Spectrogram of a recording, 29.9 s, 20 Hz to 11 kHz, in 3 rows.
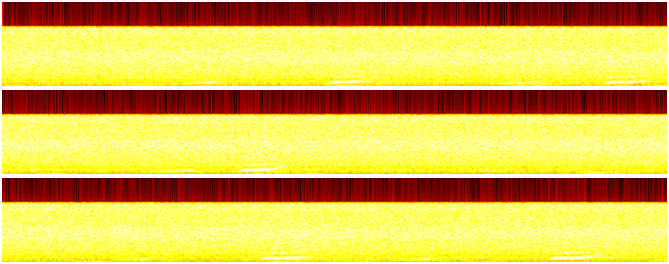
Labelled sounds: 28.4	29.0	humpback whale, 0.80 to 1.4 kHz

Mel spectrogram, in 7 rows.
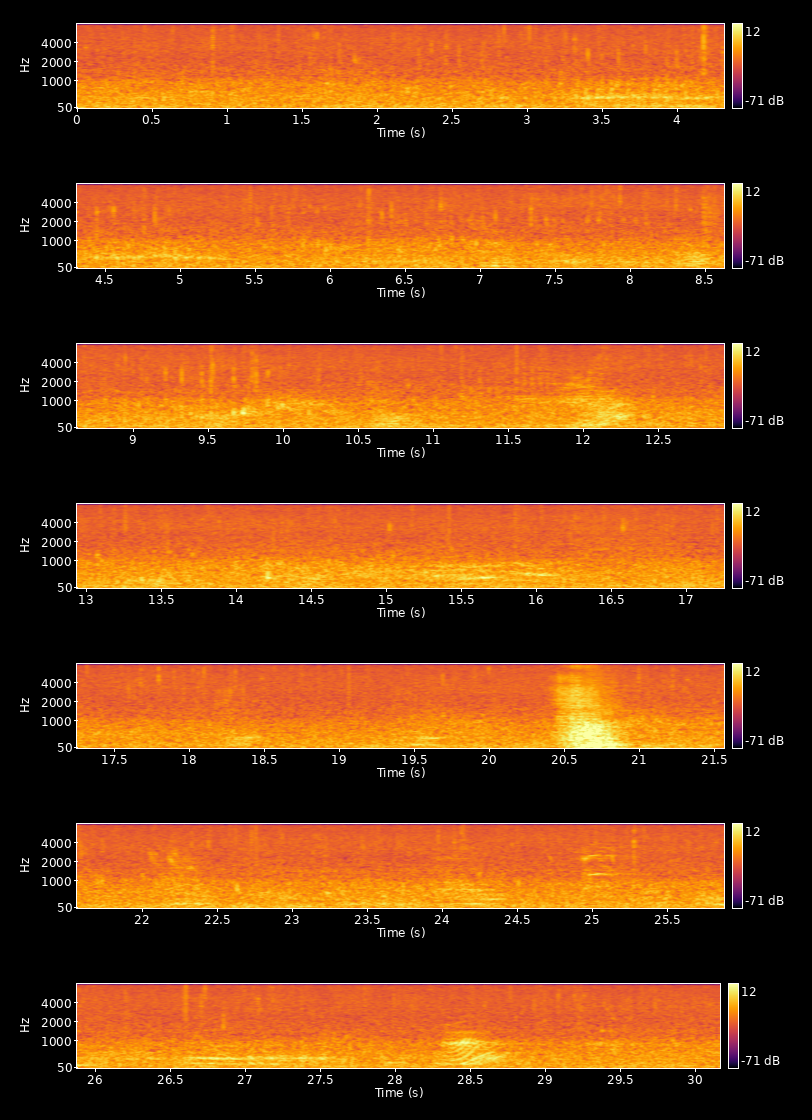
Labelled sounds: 11.8	12.1	humpback whale, 1.6 to 1.9 kHz
24.0	24.2	humpback whale, 2.2 to 2.5 kHz
25.0	25.2	humpback whale, 1.2 to 2.6 kHz
28.3	28.7	humpback whale, 0.78 to 1.1 kHz

